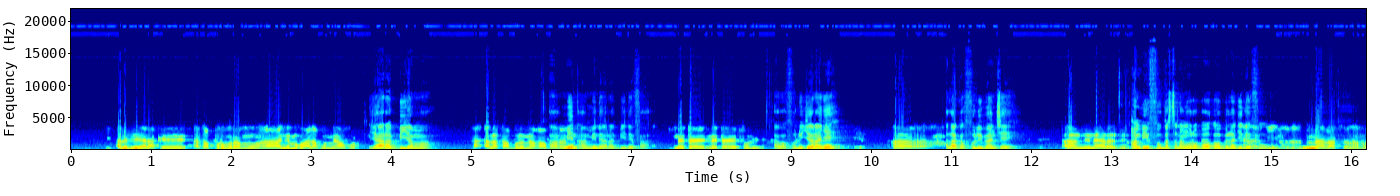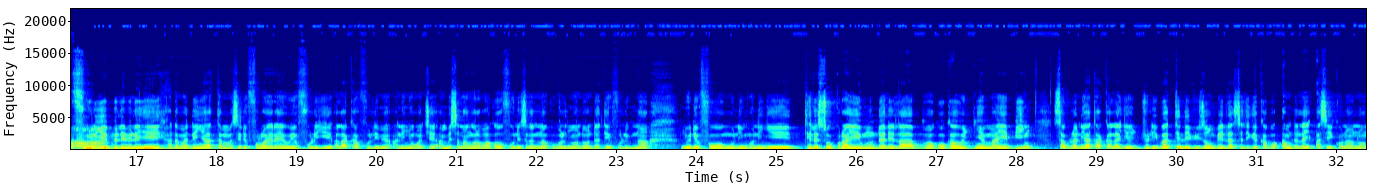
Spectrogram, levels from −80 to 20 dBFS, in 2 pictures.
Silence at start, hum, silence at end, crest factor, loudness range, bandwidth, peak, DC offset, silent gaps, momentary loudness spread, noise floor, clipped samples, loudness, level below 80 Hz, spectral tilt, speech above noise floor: 0.45 s; none; 0 s; 18 dB; 6 LU; over 20 kHz; -4 dBFS; under 0.1%; none; 10 LU; -49 dBFS; under 0.1%; -23 LUFS; -60 dBFS; -5.5 dB/octave; 26 dB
